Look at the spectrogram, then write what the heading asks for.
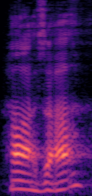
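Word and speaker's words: هَٰذَا: Haza. See, it is pronounced like Haza. But this alif is not written.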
